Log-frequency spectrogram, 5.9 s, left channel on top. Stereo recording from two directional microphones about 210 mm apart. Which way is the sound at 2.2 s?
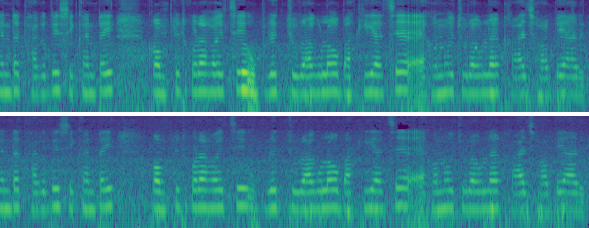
50° left (ahead or behind).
